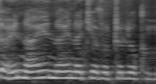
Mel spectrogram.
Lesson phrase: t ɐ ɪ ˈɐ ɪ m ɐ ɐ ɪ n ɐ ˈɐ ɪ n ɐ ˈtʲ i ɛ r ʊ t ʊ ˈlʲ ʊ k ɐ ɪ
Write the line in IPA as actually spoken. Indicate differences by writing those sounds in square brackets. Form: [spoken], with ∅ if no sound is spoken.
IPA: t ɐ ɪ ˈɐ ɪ [n] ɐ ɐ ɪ n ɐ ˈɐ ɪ n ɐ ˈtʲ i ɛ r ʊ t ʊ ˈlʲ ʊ k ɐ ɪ

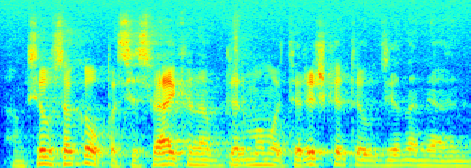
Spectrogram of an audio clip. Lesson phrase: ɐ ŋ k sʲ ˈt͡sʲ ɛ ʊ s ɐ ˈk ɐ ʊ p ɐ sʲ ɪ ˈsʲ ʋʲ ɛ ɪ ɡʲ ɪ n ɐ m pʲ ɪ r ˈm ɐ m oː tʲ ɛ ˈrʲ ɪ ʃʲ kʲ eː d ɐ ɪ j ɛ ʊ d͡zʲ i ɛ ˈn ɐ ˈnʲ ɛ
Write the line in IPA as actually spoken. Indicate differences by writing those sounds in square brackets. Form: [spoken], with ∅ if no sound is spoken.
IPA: ɐ ŋ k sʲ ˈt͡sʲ ɛ ʊ s ɐ ˈk ɐ ʊ p ɐ sʲ ɪ ˈsʲ ʋʲ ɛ ɪ [kʲ] ɪ n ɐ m pʲ ɪ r ˈm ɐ m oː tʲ ɛ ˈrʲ ɪ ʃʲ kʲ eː [t] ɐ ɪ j ɛ ʊ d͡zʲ i ɛ ˈn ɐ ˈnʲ ɛ

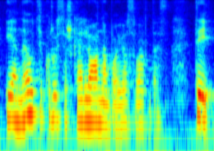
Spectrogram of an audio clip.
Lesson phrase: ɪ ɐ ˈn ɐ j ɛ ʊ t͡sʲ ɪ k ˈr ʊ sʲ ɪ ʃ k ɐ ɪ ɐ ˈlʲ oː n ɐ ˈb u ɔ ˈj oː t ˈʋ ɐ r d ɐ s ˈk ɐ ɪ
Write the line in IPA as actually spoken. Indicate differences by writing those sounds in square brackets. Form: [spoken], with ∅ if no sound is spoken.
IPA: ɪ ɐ ˈn ɐ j ɛ ʊ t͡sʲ ɪ k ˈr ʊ sʲ ɪ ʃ k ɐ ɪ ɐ ˈlʲ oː n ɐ ˈb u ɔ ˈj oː [s] ˈʋ ɐ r d ɐ s [ˈt] ɐ ɪ

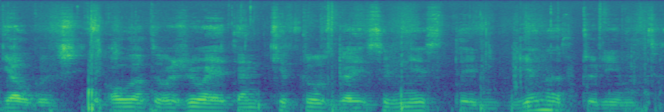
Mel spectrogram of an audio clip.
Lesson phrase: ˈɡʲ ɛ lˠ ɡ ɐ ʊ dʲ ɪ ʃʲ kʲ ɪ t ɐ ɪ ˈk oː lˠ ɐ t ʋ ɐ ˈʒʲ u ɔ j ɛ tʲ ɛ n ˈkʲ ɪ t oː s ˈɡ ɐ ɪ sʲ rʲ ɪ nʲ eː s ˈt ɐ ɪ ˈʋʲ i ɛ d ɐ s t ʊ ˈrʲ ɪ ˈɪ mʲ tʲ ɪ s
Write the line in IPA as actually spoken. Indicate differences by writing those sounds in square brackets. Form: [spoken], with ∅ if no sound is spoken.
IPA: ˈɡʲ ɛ lˠ ɡ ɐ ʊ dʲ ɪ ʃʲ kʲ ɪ t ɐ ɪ ˈk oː lˠ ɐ t ʋ ɐ ˈʒʲ u ɔ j ɛ tʲ ɛ n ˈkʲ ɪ t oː s ˈɡ ɐ ɪ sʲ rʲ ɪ nʲ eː s ˈt ɐ ɪ ˈʋʲ i ɛ [n] ɐ s t ʊ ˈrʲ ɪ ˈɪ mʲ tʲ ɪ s

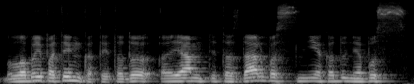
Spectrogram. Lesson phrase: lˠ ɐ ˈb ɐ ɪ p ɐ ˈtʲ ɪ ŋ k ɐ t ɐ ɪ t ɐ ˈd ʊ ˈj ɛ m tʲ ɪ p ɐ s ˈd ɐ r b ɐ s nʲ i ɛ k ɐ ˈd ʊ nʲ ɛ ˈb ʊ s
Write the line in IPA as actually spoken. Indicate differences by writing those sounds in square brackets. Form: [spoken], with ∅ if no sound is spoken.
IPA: lˠ ɐ ˈb ɐ ɪ p ɐ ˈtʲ ɪ ŋ k ɐ t ɐ ɪ t ɐ ˈd ʊ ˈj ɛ m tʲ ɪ [t] ɐ s ˈd ɐ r b ɐ s nʲ i ɛ k ɐ ˈd ʊ nʲ ɛ ˈb ʊ s

